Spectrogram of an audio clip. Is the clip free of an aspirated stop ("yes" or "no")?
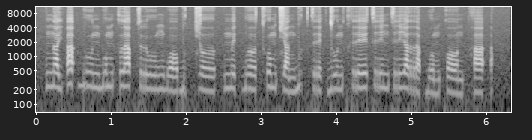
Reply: no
